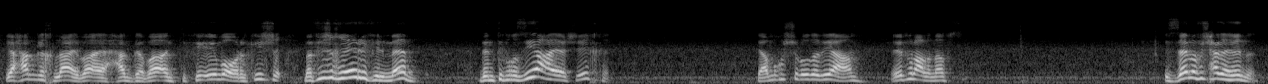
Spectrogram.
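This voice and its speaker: Egyptian man, gaming commentary, high voice, rapid talk, jumpy, tinny phone-like sound. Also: animated. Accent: Egyptian Arabic. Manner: jumpy, repeats phrases over and over. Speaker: gaming YouTuber. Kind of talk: horror gameplay commentary.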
